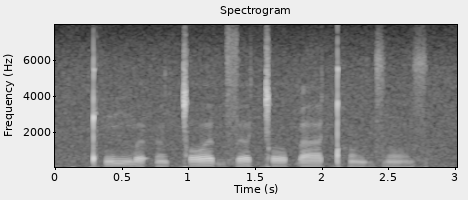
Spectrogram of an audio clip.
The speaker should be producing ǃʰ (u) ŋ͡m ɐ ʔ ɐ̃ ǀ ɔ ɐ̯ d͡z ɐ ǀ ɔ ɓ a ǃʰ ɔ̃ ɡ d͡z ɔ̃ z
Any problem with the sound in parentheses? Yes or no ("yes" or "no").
yes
